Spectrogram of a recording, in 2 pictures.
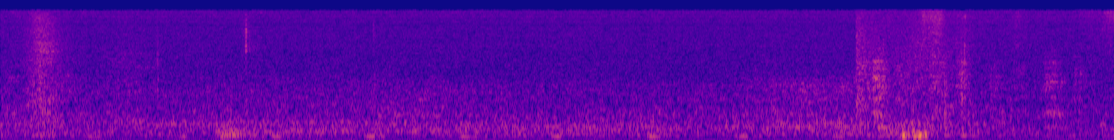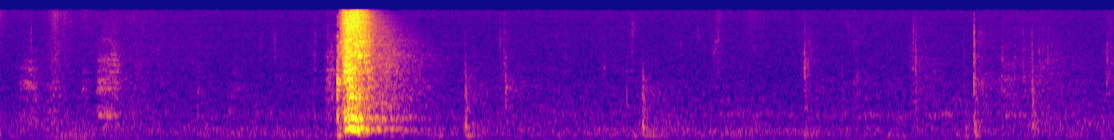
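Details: Japanese Spitz Cosmo sneezing after his bath: one loud, abrupt sneeze burst midway, preceded by faint snuffling and followed by quiet rustling.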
